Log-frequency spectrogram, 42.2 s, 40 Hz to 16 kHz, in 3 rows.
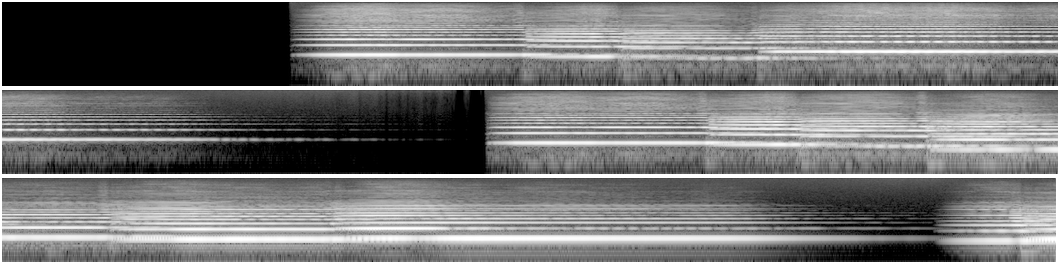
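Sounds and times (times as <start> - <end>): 
cello: 3.9 - 17.1, 20.6 - 39.0, 40.8 - 42.2.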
